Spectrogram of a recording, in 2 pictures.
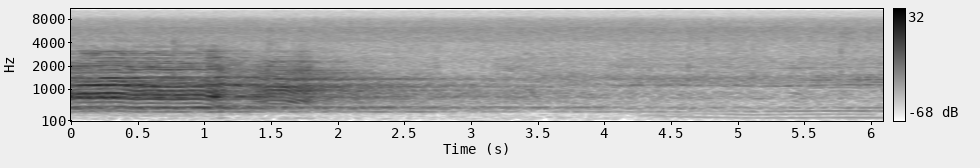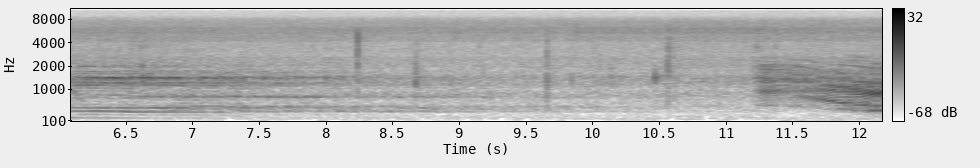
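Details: Red deer belling: a loud harmonic roar opens and fades within two seconds, a lower, softer moan follows in the middle, then scattered clicks and a fresh roar rising at the close.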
